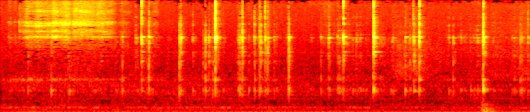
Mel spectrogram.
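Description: A small galvanized tin milk can, hollow and apparently empty, with a wire handle and a small wooden grip, is tapped and scratched with long nails. Quick, bright metallic clicks and taps ring with a high, tinny tone over a soft scratching hiss and low hum. A louder, duller knock comes near the end.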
